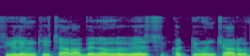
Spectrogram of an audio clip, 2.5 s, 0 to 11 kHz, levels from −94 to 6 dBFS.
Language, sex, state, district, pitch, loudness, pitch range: Telugu, female, Telangana, Hyderabad, 145 Hz, -14 LUFS, 145-155 Hz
